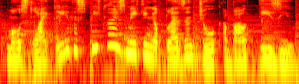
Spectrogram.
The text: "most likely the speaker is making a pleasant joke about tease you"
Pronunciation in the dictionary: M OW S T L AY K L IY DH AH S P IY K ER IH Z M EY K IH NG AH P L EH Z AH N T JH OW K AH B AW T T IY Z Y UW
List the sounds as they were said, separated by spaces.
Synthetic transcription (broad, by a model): M OW S T L AY K L IY DH AH S P IY K ER IH Z M EY K IH NG AH P L EH Z AH N T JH OW K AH B AW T T IY Z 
